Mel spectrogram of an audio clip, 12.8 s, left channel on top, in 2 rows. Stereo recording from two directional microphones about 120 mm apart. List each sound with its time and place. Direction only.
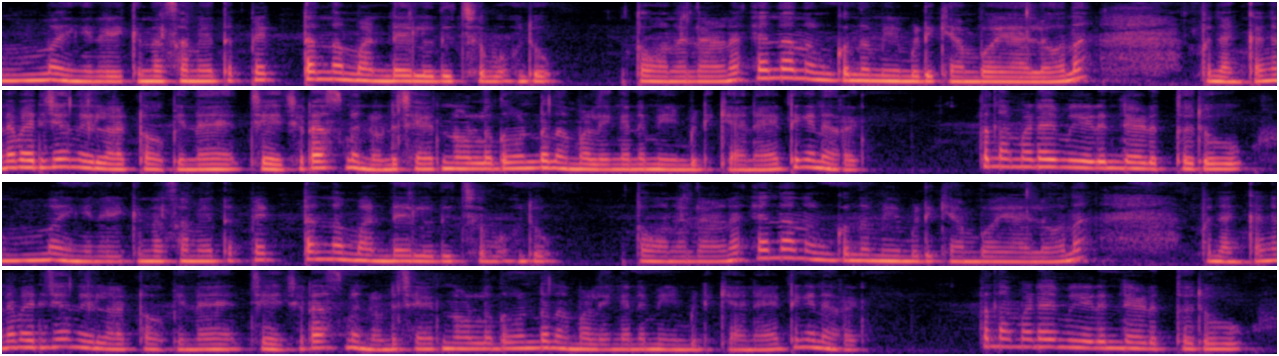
0.2 s speech: 30° left (ahead or behind)
0.5 s a woman's voice: 50° left (ahead or behind); by 12.5 s 30° left (ahead or behind)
